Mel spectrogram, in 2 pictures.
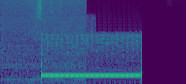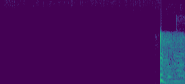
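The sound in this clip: A telephone line rings, heard from the caller's end as a single steady mid-pitched tone lasting about two seconds, then silence, then a brief burst of sound as the call is picked up.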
